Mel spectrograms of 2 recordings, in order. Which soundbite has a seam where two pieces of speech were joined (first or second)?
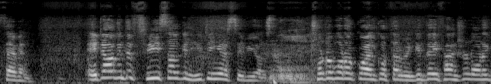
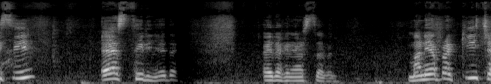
second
